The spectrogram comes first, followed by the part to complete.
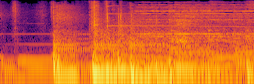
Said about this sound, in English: the phone rang a third time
